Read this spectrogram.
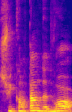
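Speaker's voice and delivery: cold, clipped, curt, dry tone. Demonstrating non-verbal communication by greeting someone in a curt, dry tone. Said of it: "avec un ton sèche".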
